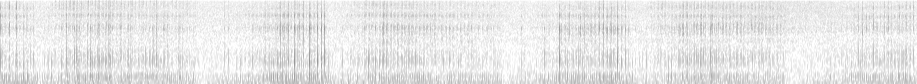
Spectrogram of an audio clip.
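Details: Affectionate Munchkin cat climbing up onto its owner lying in bed, purring; continuous low rumble rising and falling with each breath roughly every two to three seconds, faint rustle of covers.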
